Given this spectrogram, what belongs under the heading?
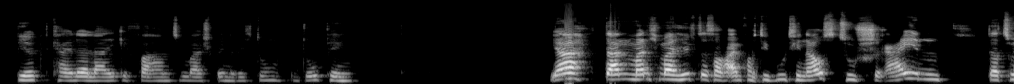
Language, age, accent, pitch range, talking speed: German, 20-39, German, 185-225 Hz, 110 wpm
